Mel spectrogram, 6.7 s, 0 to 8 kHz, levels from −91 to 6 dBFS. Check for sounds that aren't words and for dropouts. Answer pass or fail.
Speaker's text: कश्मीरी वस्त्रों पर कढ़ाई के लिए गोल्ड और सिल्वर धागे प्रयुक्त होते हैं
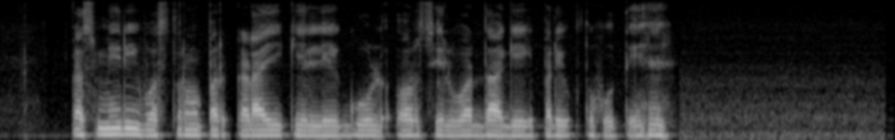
pass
